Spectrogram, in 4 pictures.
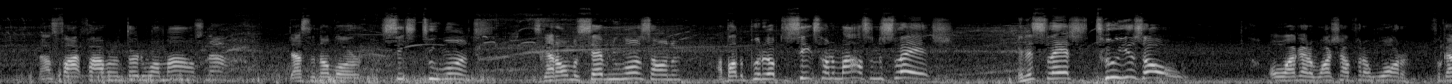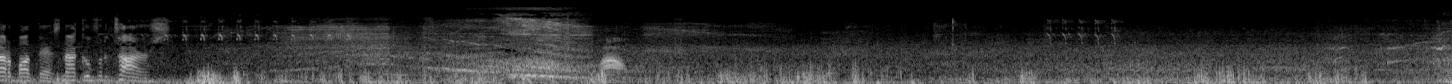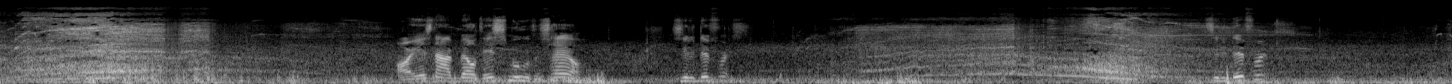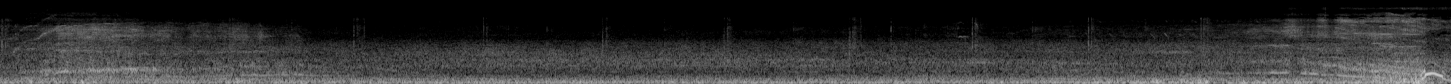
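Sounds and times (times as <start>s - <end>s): toy truck rumbling on pavement: 1.0s - 11.0s, 16.7s - 23.1s, 27.8s - 34.6s, 37.0s - 47.6s, 55.2s - 58.0s
electric motor whining: 16.9s - 22.9s, 28.0s - 33.0s, 37.0s - 47.2s, 55.0s - 58.0s
toy truck rumbling over ground: 28.5s - 31.4s, 37.4s - 41.8s, 55.8s - 58.0s.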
